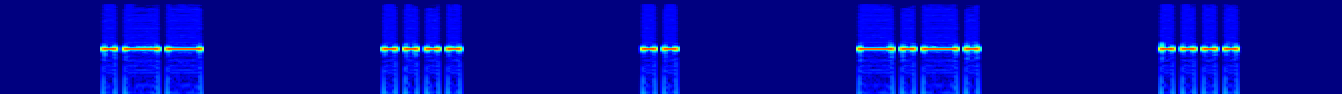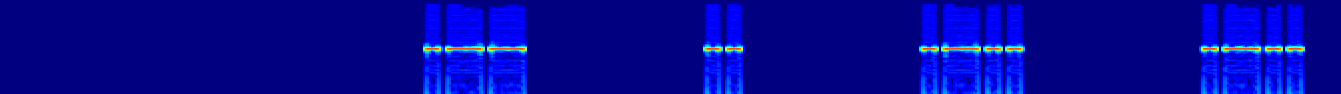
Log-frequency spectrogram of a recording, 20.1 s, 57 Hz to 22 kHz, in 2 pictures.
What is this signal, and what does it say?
Morse code, heard as a keyed tone, about 15 wpm, spaced as for 5 wpm, 1000 Hz. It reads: WHICH WILL
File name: qotdfiles / 5wpm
